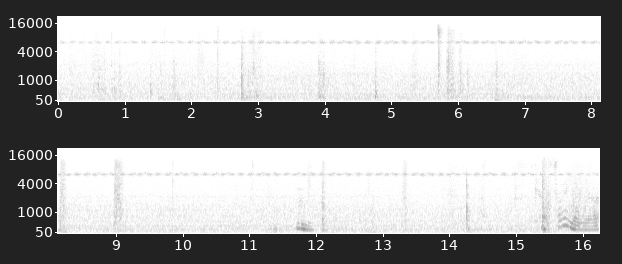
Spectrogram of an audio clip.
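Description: A steady, high-pitched, evenly pulsing trill over a faint low hum, with scattered faint clicks and knocks from things being moved off to the side.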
